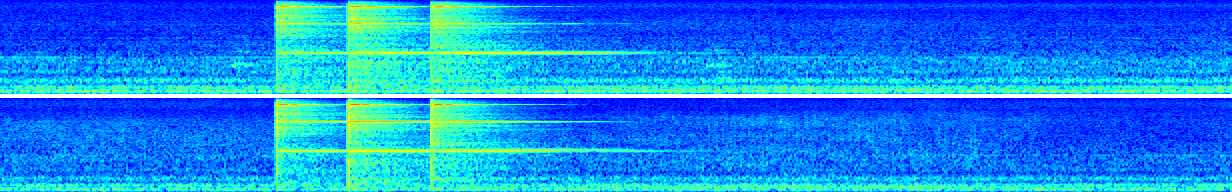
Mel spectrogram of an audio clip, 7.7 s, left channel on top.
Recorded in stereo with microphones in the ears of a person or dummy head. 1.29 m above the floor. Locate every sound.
1.7 s a buzzer: 40° right (ahead or behind), 0.8 m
